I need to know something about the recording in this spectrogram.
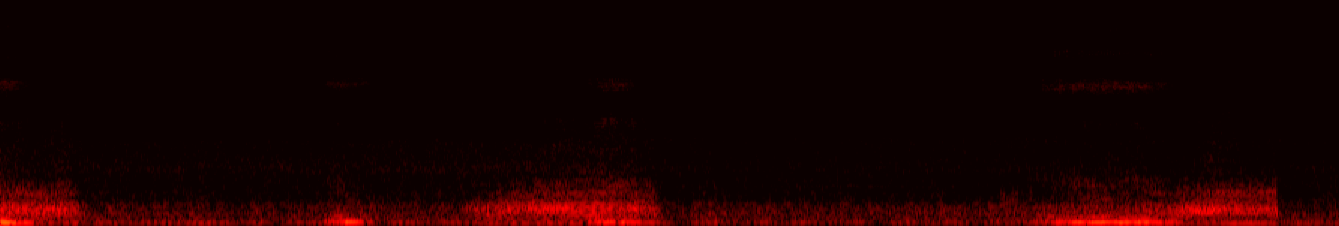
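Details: Unita, a French Bulldog sleeping belly-up beside a gorilla in the same pose, snores loudly in a chorus that lasts until morning. Rumbling snores with hissing exhales repeat every few seconds.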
